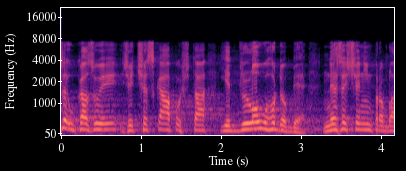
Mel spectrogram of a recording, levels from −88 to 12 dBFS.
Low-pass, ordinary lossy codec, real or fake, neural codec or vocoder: 7.2 kHz; Opus, 64 kbps; real; none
